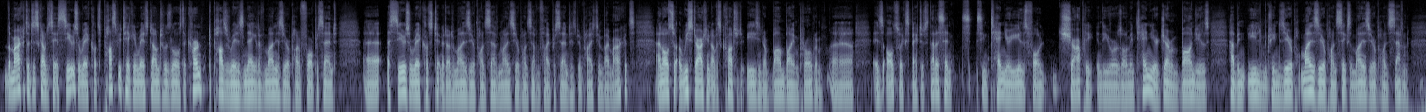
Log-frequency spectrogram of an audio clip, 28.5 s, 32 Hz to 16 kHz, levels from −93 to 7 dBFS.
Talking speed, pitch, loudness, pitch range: 200 wpm, 80 Hz, -29 LUFS, 75-90 Hz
